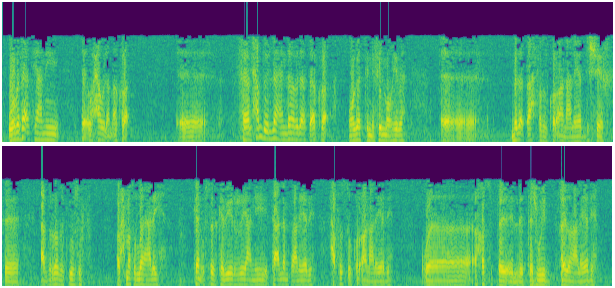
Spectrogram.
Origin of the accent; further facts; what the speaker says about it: Egypt; كان عمري 15 عام، يعني في ذلك الحين كنت عندنا في مصر كنت في مرحلة الإعدادية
